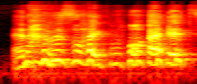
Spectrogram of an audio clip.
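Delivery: laughing incredulous what. Retold or imitated. Retelling reaction to foot massage.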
